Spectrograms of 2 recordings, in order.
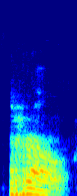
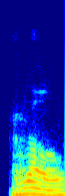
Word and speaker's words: Rho: Rho has a R, an R sound. So if you can't roll your R's, you can just you can pronounce it as an R. But try to roll it. R, rho. And the guttural RH. Rho.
